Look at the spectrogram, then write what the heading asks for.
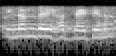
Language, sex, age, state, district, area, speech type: Kannada, female, 18-30, Karnataka, Gadag, urban, conversation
